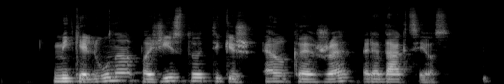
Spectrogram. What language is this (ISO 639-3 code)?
lit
